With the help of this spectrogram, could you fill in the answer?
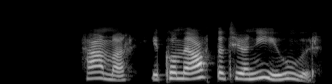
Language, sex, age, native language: Icelandic, male, 12, Icelandic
